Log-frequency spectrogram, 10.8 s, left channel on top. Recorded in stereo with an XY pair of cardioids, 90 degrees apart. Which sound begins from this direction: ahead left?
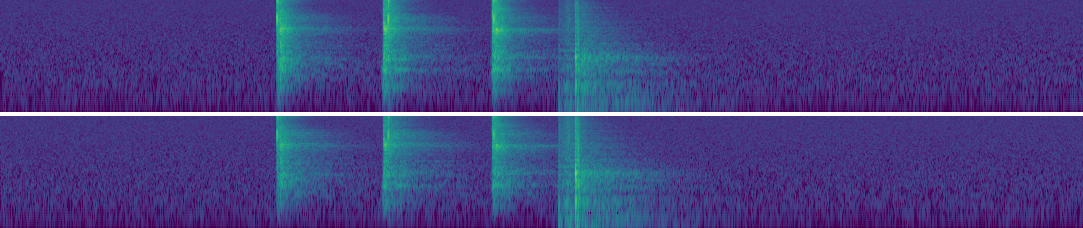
A finger snap, at 2.8 s.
